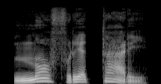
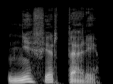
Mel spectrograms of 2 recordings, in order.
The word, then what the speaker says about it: Нефертари: Так, в середине XX века немецкие египтологи давали огласовку имени царицы как Нофретари, однако теперь оно читается как Нефертари.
